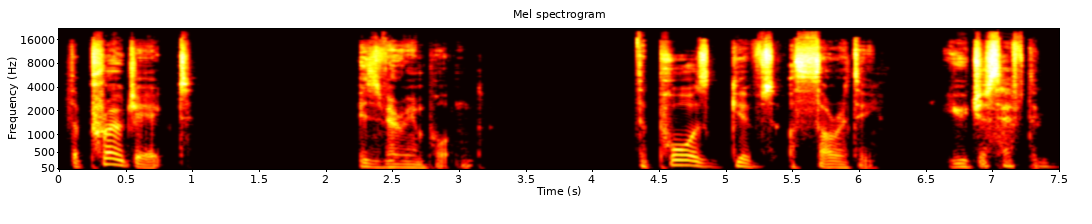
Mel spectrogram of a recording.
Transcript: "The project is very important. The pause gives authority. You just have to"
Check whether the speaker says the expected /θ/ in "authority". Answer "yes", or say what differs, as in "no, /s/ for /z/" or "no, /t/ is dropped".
yes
